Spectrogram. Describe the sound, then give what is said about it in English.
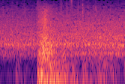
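Heavy thud of a wrestler slammed onto the mat with a fall away slam during a wrestling match, a single dull impact rising over steady crowd noise. “Into a fall away slam.”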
